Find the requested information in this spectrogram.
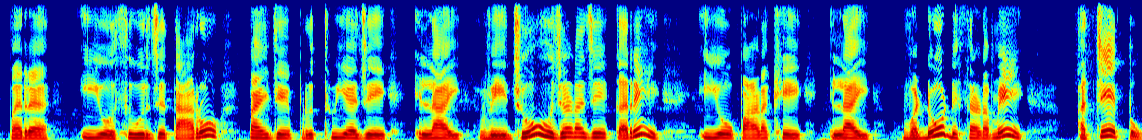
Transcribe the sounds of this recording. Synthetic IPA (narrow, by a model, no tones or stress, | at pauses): pɐɾ | ɪɦosuːɾd͡ʑə̆t̪aːɾopɐ̃ɦɪ̃ɲd͡ʑepɾʊt̪ʰʋiəd͡ʑeːɪlaːiʋeːd͡ʑʱoɦʊd͡ʑəɽ̃ə̆d͡ʑeːkɐɾe | ɪɦopaːɽ̃ə̆kʰeːɪlaːi | ʋɐɗoɗɪsəɽ̃ə̆mẽ | ɐt͡ɕet̪ʰoː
